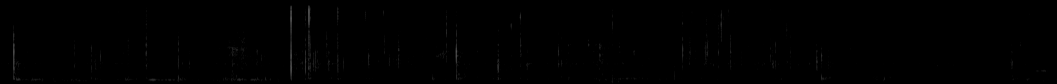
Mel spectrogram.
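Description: A hand lifts and stretches a thin sheet of white fluffy slime, then presses it back onto the counter with the fingers. The sound is a quiet, sticky crackling made of many small, sharp, bright pops and snaps, with brief louder bursts of crackle as the slime is pulled and pressed.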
